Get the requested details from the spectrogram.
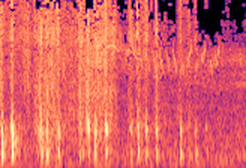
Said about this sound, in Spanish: Su caballo huye.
